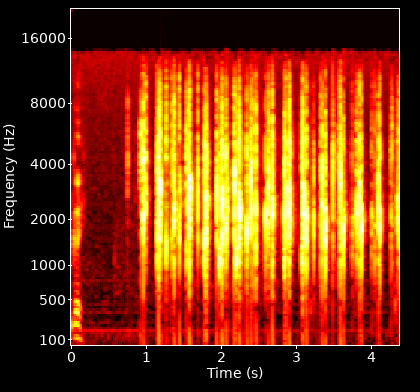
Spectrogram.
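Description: A small group of people clapping, starting about a second in and going on steadily.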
